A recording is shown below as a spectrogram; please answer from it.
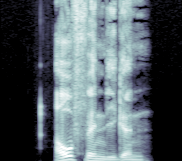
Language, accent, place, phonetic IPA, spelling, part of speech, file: German, Germany, Berlin, [ˈaʊ̯fˌvɛndɪɡn̩], aufwendigen, adjective, De-aufwendigen.ogg
- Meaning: inflection of aufwendig: 1. strong genitive masculine/neuter singular 2. weak/mixed genitive/dative all-gender singular 3. strong/weak/mixed accusative masculine singular 4. strong dative plural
